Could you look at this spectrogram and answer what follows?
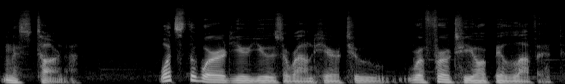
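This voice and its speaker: An actor playing a nonchalant, teasing man in a romance game, speaking in an unhurried, suave way. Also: sing-song, exaggerated voice. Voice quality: husky, very deep. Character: nonchalant, teasing man, protagonist's traveling companion.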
